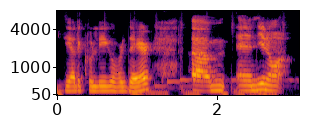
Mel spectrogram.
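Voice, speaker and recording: A woman's fairly low voice with ordinary pitch variation amid noticeable background noise. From Italy. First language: Italian. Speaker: interior design executive. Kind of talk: panel talk.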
